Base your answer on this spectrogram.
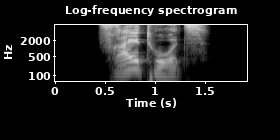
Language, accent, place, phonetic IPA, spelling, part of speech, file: German, Germany, Berlin, [ˈfʁaɪ̯ˌtoːt͡s], Freitods, noun, De-Freitods.ogg
- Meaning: genitive of Freitod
